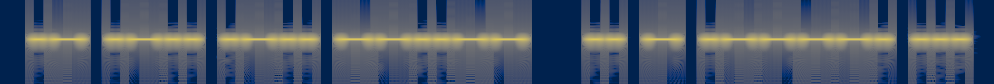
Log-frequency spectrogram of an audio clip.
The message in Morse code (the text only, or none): ALL, IT'S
